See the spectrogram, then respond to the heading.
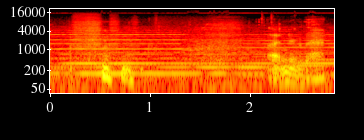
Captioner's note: Mark chuckles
